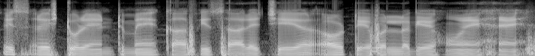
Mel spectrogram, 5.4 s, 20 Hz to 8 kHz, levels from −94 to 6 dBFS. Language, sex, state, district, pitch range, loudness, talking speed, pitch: Hindi, male, Jharkhand, Ranchi, 95-100 Hz, -15 LUFS, 125 wpm, 95 Hz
